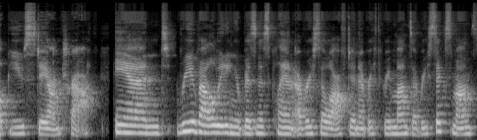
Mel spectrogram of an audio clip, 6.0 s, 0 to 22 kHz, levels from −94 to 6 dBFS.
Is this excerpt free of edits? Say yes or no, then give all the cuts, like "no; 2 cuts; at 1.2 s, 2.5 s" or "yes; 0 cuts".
no; 1 cut; at 1.3 s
